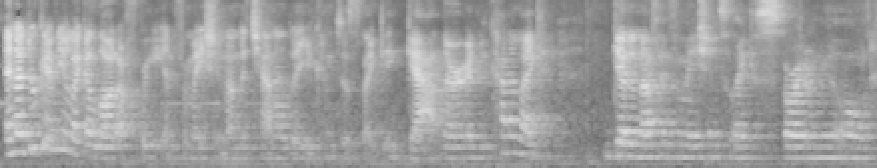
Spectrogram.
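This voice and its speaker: A young woman from Denmark, sick and clearing her throat, answering viewer questions in a rambling, chatty way with lots of fillers on a livestream. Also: medium pitch, a little fast, a bit bright. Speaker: fitness vlogger. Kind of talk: casual livestream Q&A. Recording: echoey room with faint noise.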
